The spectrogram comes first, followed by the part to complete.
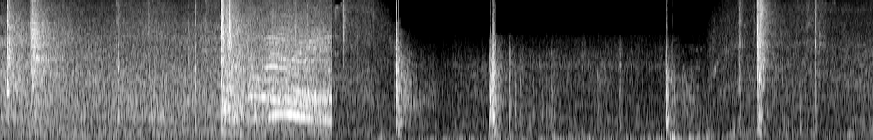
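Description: Skateboard wheels rolling on concrete, then a series of sharp cracks of the board's tail popping and the board landing, four distinct ones in the second half.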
